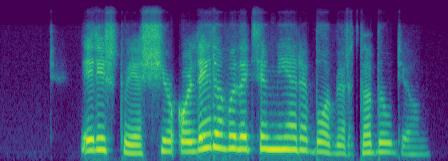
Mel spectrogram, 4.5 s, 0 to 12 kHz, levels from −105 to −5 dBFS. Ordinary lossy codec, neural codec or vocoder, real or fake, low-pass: Opus, 16 kbps; codec, 16 kHz, 0.5 kbps, X-Codec, HuBERT features, trained on balanced general audio; fake; 7.2 kHz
